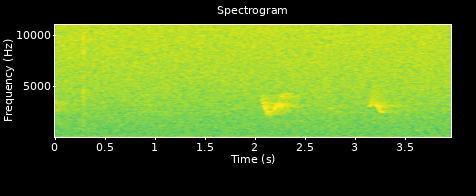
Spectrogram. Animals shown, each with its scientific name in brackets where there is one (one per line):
Red-eyed Vireo (Vireo olivaceus)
